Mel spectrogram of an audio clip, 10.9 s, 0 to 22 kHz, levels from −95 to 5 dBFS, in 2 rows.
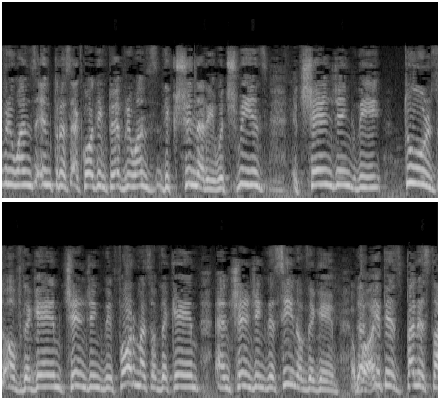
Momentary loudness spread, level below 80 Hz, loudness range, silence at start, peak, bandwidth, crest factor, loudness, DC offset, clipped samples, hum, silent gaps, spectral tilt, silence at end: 5 LU; -52 dBFS; 1 LU; 0 s; -10 dBFS; 9 kHz; 12 dB; -22 LUFS; under 0.1%; under 0.1%; none; none; -5 dB/octave; 0 s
